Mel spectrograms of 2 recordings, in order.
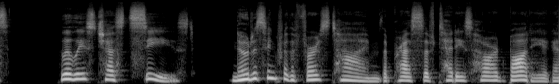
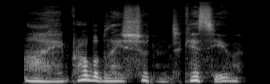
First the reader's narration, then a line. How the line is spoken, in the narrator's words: he whispered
